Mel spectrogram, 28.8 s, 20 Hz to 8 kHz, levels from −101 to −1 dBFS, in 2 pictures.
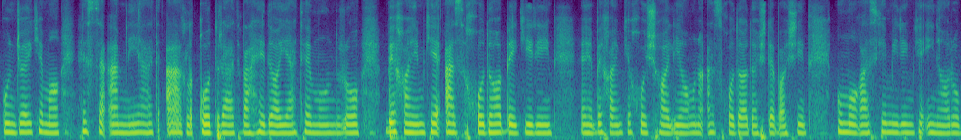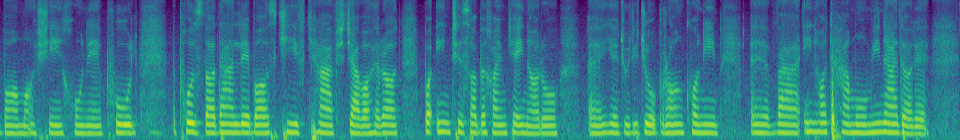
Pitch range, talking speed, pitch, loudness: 175-185 Hz, 115 wpm, 180 Hz, -18 LUFS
